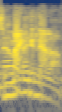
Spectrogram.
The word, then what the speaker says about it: Manganiello: It's Manganiello.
